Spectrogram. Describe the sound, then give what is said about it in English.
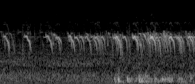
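Wild birds call from the treetops in a steady run of many short, high-pitched notes. A band of low, noisy rustling joins partway through. “The wild birds in the treetops are calling now.”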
